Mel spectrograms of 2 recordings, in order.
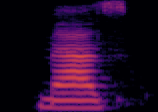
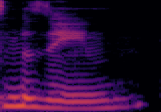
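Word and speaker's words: Mazeen: Hawk kills the Duke by impaling him, and then she kills Lord Mazakine. – No, I'm pronouncing it wrong. I know I am. – I don't remember it because, like, I didn't. – Mazine? – I think it is Mazine. It's M-A-Z-E-E-N.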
